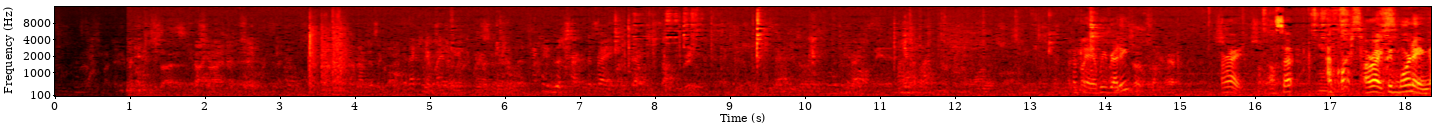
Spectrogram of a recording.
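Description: A roomful of people murmur and chatter quietly.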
